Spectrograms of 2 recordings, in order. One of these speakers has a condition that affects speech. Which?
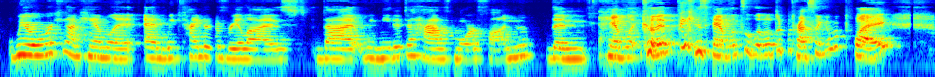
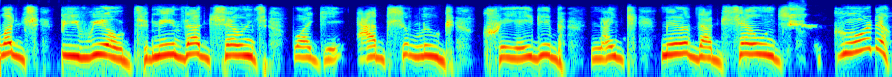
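The second: cerebral palsy; present from birth, uses walker and wheelchair.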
